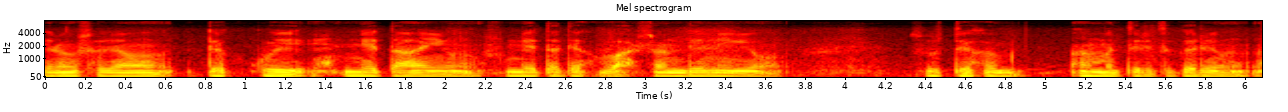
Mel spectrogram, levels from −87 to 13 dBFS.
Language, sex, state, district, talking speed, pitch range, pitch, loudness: Garhwali, male, Uttarakhand, Uttarkashi, 150 wpm, 95-100 Hz, 95 Hz, -17 LUFS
